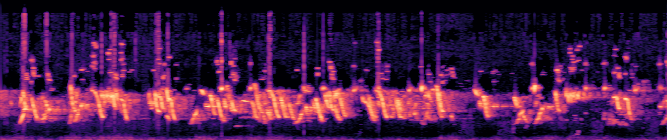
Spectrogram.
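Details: Saffron finch (canário-da-terra) making noise with fast, high, scratchy chirps in dense bursts, breaking into scattered notes toward the end, against a low rumbling background.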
